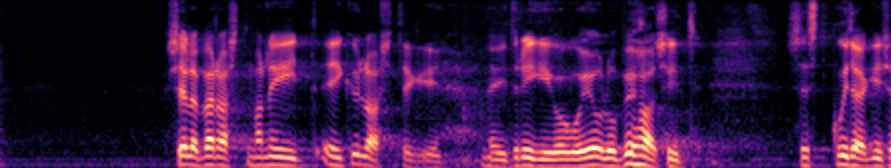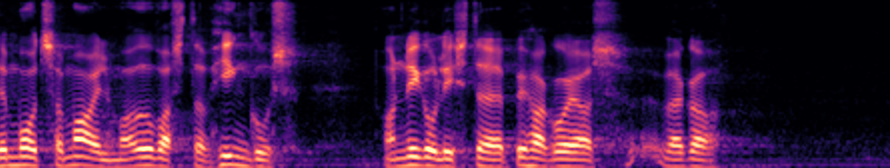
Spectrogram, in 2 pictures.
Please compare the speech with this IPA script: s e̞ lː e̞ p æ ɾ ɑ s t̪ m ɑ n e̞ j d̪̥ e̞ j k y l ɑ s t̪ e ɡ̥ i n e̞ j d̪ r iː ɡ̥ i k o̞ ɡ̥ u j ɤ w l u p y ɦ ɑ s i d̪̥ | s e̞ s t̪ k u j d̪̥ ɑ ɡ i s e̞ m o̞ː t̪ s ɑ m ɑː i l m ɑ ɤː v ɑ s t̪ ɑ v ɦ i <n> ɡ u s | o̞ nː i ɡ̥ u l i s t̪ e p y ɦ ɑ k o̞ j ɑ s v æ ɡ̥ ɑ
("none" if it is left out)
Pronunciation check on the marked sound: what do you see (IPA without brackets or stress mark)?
ŋ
